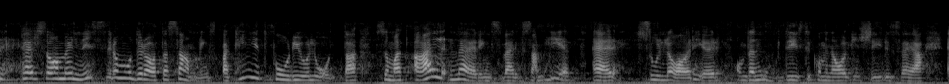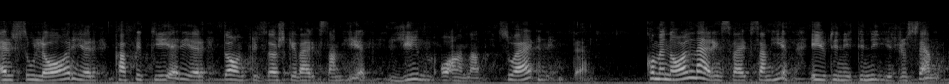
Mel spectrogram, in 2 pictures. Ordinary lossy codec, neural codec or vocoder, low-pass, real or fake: none; codec, 16 kHz, 4.8 kbps, FACodec; none; fake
